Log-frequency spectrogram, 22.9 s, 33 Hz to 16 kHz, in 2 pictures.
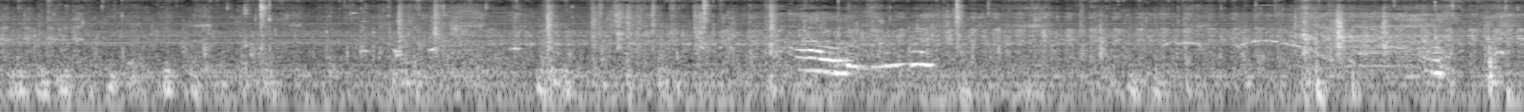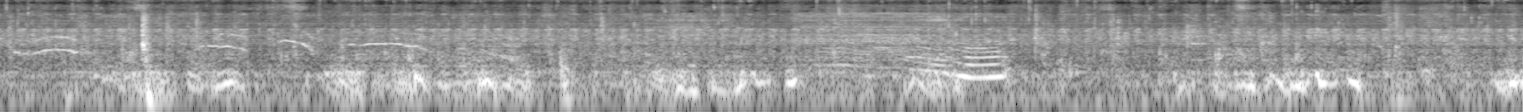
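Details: Shiba Inu puppy eating weaning food for the second time: thin, wavering whimpering squeaks that bend up and down, in short bursts near 6, 10 to 13 and 18 seconds, over wet chewing and lapping noises and a low background hum.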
